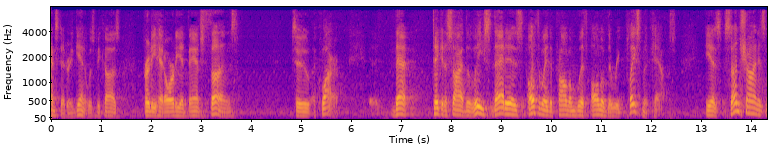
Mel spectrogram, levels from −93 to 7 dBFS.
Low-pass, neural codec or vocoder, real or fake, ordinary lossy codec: 7.2 kHz; codec, 16 kHz, 1.1 kbps, Voila-Tokenizer; fake; MP3, 48 kbps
